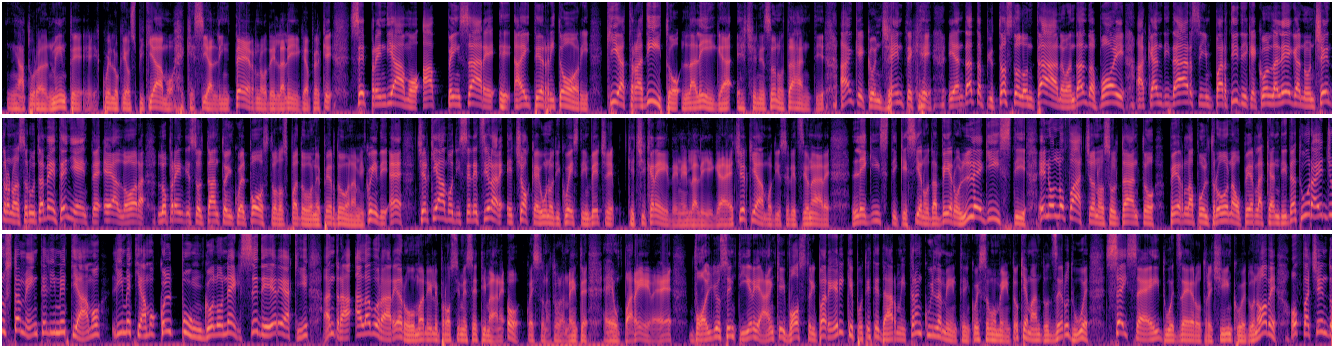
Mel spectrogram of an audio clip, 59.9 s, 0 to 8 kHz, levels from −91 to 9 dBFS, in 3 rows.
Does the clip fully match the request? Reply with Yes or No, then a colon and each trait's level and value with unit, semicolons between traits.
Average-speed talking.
Yes: average, 150 wpm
